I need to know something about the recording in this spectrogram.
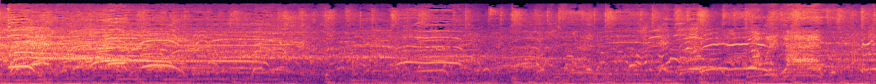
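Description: A large crowd of fans screaming and shouting, many high voices calling out at once. It is loudest in the first couple of seconds, eases a little in the middle, and swells again near the end.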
